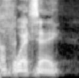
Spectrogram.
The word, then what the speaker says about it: fouetté: Until you've seen Ben Kingsley do a double fouetté.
